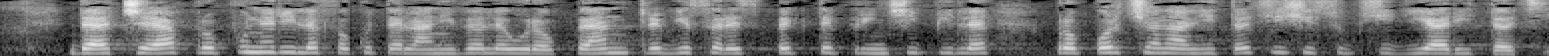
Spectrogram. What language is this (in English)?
Romanian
